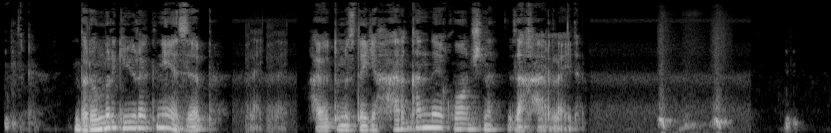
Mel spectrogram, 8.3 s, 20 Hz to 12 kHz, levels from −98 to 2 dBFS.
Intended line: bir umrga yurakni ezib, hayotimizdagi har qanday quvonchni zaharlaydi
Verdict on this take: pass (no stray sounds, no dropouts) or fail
fail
